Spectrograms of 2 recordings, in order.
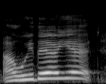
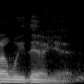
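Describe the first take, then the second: First: Put-on high-pitched kid in the back seat; imitating an impatient child. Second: Put-on low, quieter parent echoing the child; imitating a fed-up parent; exasperated parent. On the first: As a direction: whine it like a child who can't wait. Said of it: "a child can't wait". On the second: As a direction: throw the kid's question back, low and weary. Parent answering the impatient child.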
